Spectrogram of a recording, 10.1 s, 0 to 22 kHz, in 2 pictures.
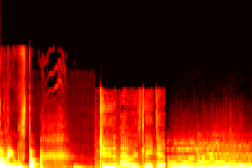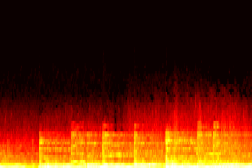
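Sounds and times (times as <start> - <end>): plucked guitar music: 3.4 - 10.0.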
